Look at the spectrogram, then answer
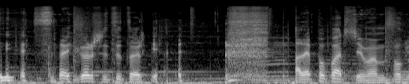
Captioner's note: laughter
